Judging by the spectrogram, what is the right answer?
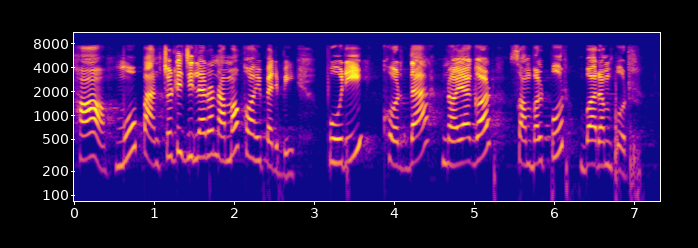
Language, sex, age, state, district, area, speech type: Odia, female, 30-45, Odisha, Puri, urban, spontaneous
